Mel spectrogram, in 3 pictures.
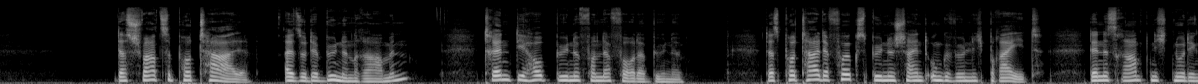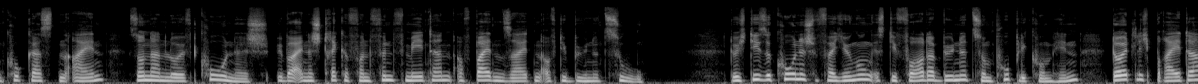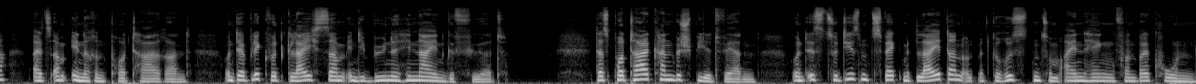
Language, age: German, 50-69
